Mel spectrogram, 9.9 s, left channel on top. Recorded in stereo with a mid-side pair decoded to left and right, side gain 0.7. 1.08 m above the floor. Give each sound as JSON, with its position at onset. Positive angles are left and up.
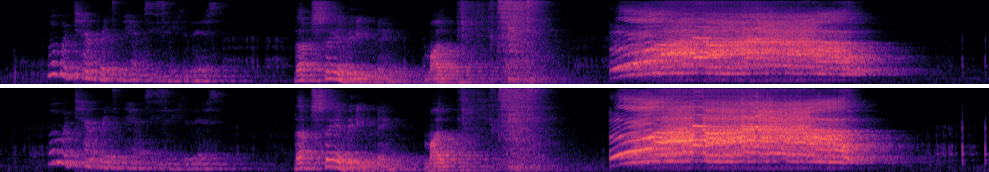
{"t": 0.5, "sound": "a woman speaking", "azimuth_deg": 50, "distance_m": 0.9}
{"t": 2.9, "sound": "a man speaking", "azimuth_deg": -20, "distance_m": 0.6}
{"t": 4.6, "sound": "tearing paper", "azimuth_deg": 45, "distance_m": 1.0}
{"t": 6.1, "sound": "a scream", "azimuth_deg": -40, "distance_m": 0.5}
